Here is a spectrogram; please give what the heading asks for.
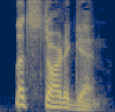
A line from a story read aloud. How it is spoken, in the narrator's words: the inspector said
